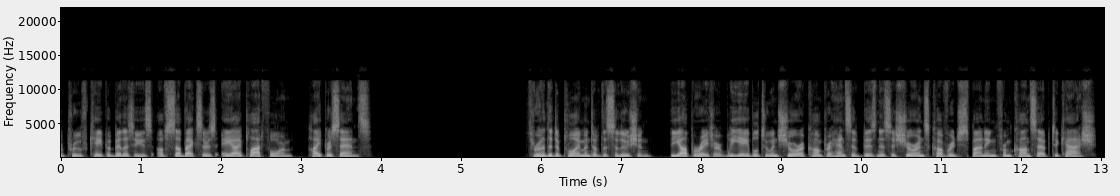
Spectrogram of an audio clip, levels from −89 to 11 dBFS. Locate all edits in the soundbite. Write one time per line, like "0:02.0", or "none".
0:08.3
